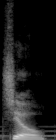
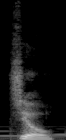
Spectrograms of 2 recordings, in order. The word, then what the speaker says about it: 九: This character is the 3rd tone, so it should be 9.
